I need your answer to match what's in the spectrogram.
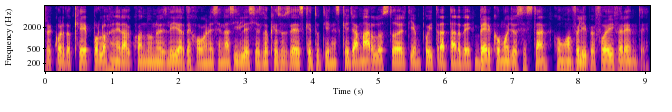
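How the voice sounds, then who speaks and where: A man's voice: on the low side, darkish tone, no room sound, studio quality. A young man and youth leader telling a personal faith testimony in an earnest, emotional way.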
